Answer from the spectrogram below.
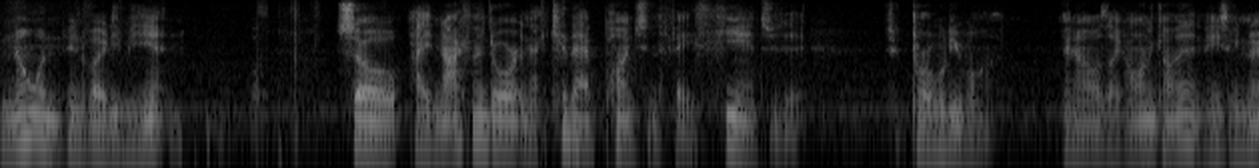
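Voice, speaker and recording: A young man casually telling a long personal story, rambling with lots of fillers and quoting what people said. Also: lowish voice. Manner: rambling, filler-heavy retelling with quoted dialogue. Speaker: vlogger. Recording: dull lo-fi sound with faint hiss.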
